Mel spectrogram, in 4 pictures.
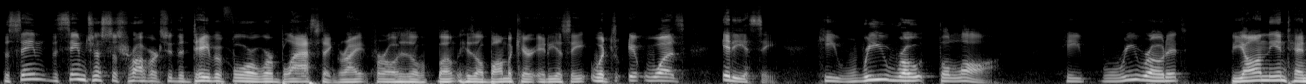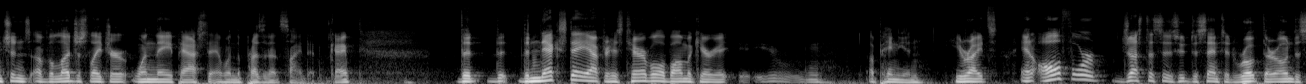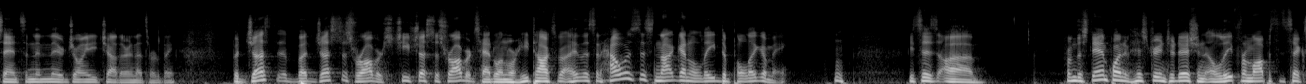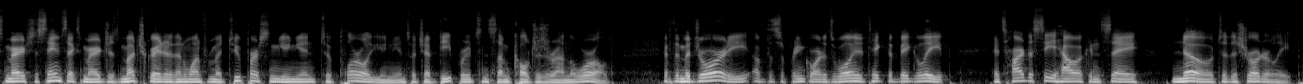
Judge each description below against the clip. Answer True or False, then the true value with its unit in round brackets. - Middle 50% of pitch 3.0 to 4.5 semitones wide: False (5.3 semitones)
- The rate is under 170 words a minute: False (200 wpm)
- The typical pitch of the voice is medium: False (130 Hz)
